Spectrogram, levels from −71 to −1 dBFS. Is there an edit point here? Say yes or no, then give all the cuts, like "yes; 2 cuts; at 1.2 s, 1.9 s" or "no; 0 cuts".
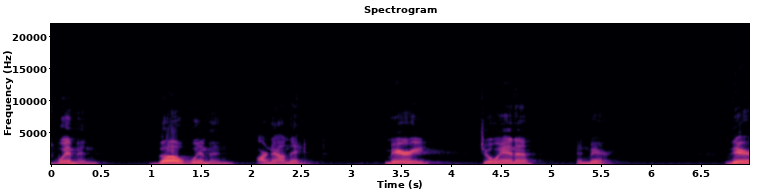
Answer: no; 0 cuts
